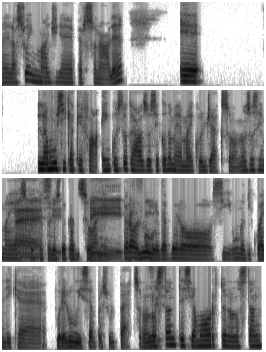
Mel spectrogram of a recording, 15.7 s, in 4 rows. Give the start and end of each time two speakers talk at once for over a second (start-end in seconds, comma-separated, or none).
8.0-10.4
